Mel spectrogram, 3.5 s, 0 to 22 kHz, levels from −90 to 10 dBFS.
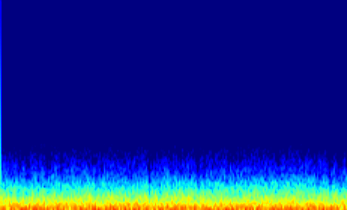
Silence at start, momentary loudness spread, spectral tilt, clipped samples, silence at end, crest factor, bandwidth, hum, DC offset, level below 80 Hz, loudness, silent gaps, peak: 0 s; 1 LU; -19.5 dB/octave; under 0.1%; 0 s; 10 dB; 0.7 kHz; none; under 0.1%; -14 dBFS; -20 LUFS; none; -4 dBFS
